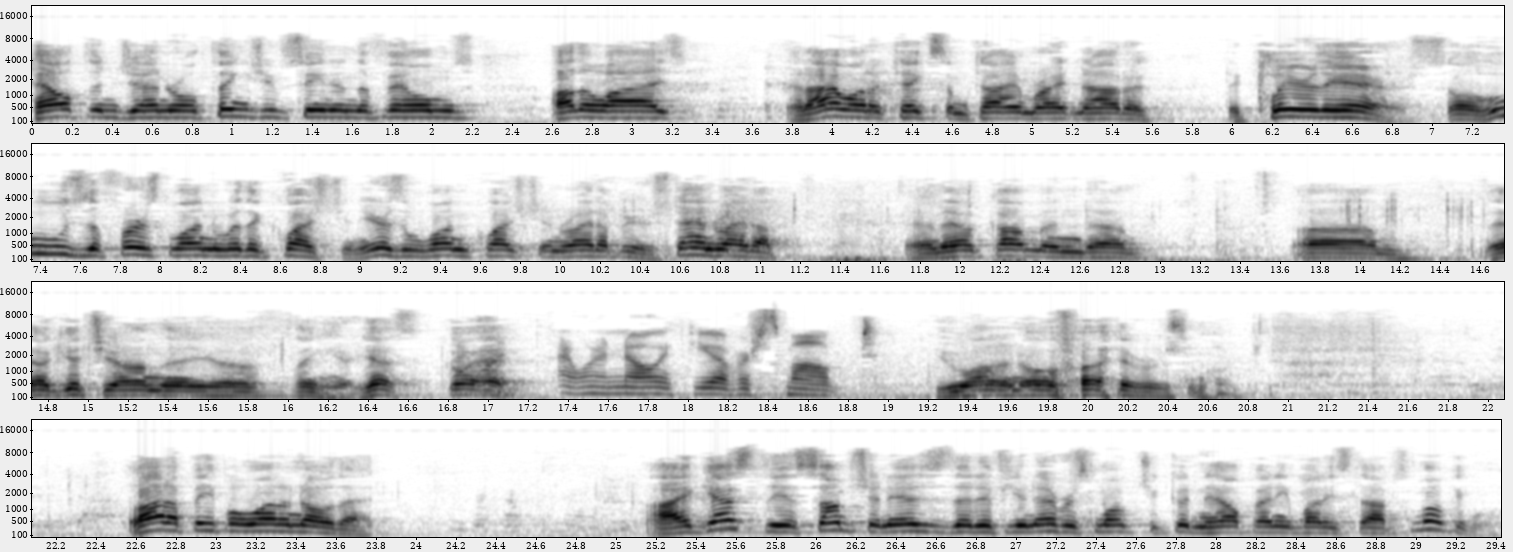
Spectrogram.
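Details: Adult male speaker; normal voice.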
